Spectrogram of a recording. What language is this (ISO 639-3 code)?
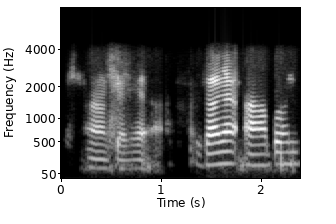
mal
